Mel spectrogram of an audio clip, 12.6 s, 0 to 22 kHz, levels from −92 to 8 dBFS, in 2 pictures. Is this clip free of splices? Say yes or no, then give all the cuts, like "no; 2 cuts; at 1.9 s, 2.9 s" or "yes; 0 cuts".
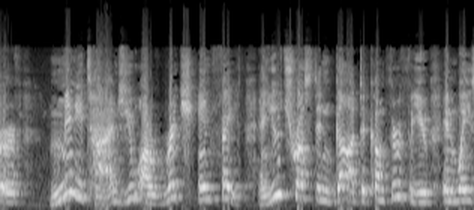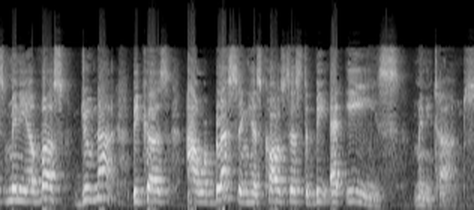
yes; 0 cuts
